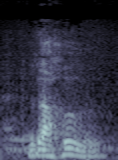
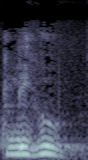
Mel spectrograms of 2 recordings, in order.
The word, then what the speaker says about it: lahu: It becomes lahu, not lihu. Lahu. Okay? It changes because it's easier to pronounce. Now that change is for the phonetic reasons, not a grammar reason.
